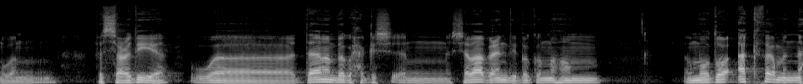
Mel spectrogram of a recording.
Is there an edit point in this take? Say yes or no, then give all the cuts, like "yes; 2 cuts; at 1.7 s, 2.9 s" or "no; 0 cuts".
yes; 1 cut; at 1.8 s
